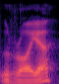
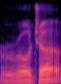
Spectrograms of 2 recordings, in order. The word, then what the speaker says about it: Uroya: However, the other continent is called Uroya, or Uroja, or there's a number of different pronunciations, obviously, but Uroja, you could basically pronounce it however you want.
